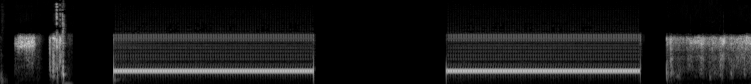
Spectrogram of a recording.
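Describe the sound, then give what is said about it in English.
Telephone dial tone: two long, steady, loud tones separated by a stretch of silence, with brief clicks and bursts of noise at the start and again at the end. “I'm going to call Tom and tell him what you're doing.”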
